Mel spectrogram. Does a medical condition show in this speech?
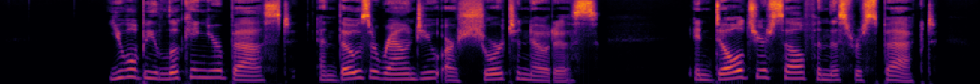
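No.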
